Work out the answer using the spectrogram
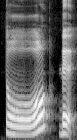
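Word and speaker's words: തോട്: Ta with the o sound. To. O symbol always comes both side of the letter. There are two symbols. One is left and one is right. Ta plus o, to. Da plus half moon symbol, d. Toad.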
